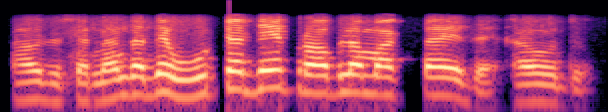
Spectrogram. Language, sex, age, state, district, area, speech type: Kannada, male, 30-45, Karnataka, Uttara Kannada, rural, conversation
